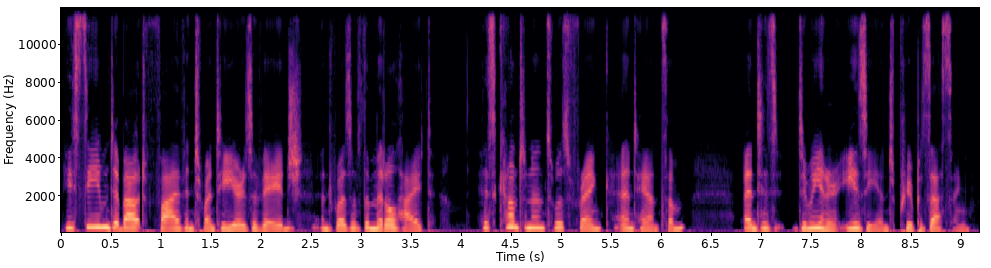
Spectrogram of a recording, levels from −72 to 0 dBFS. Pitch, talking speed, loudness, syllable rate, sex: 240 Hz, 175 wpm, -17 LUFS, 5.5 syllables/s, female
